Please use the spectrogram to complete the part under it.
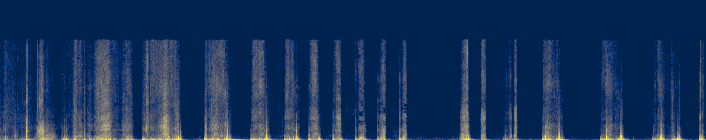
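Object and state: Corn cob in green husk.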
